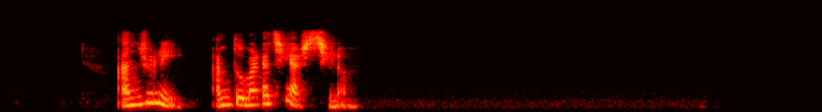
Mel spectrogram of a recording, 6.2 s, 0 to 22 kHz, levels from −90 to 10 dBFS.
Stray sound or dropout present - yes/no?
no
